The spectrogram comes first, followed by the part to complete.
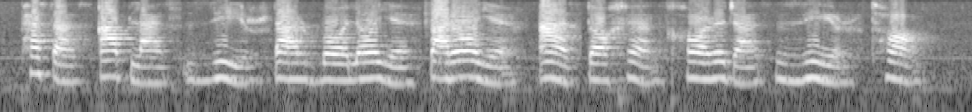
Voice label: persian words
